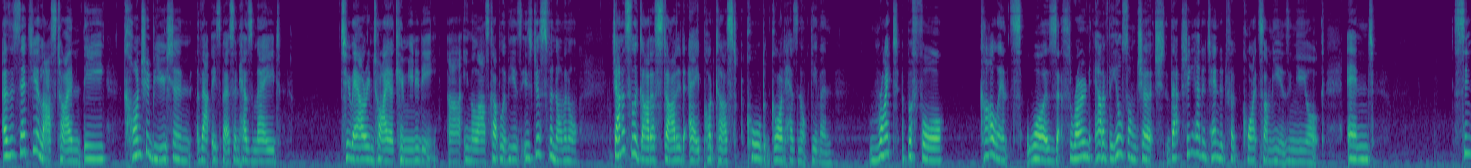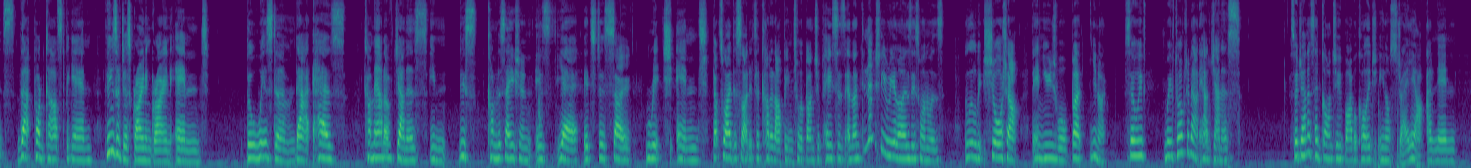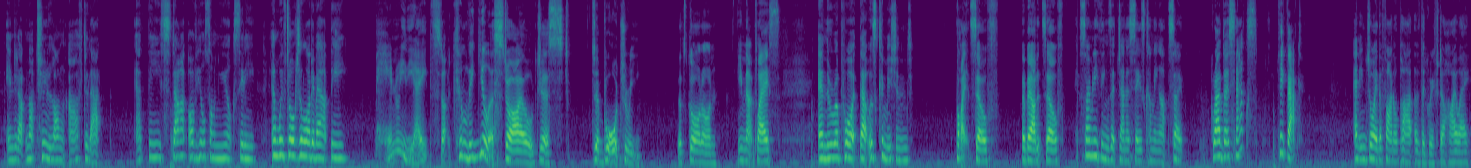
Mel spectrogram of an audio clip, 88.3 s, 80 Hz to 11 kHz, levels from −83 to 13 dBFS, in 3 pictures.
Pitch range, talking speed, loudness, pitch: 180-235 Hz, 140 wpm, -23 LUFS, 205 Hz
